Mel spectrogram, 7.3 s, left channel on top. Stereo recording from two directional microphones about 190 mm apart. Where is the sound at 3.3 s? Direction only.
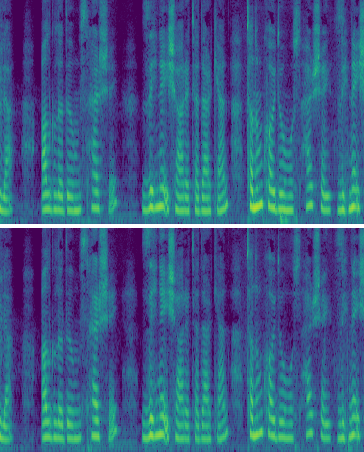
10° left (ahead or behind).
